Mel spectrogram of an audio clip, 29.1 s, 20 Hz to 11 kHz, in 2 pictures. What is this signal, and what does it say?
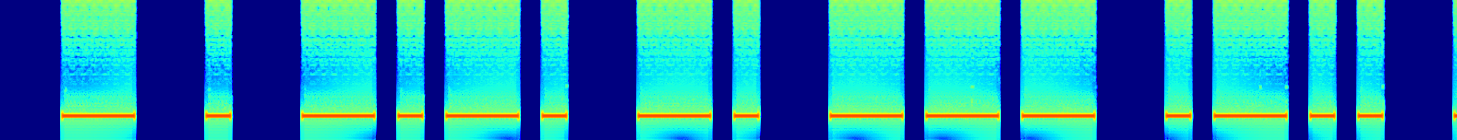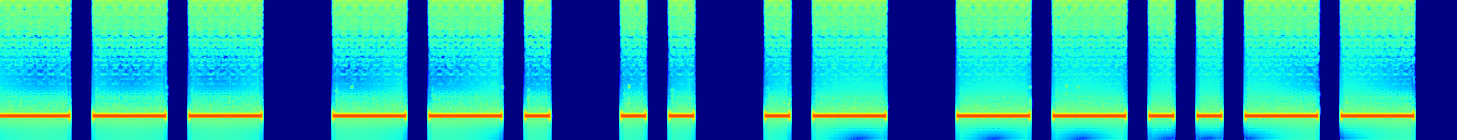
Morse code, heard as a keyed tone, about 5 wpm, 600 Hz. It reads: TECNOLOGIA,
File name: CW / 5PPM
